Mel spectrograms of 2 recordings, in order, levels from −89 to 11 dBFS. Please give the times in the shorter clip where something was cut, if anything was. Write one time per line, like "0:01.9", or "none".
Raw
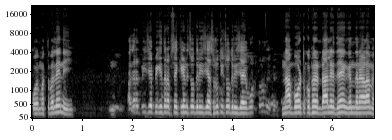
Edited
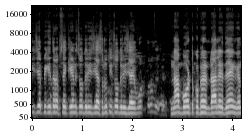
none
